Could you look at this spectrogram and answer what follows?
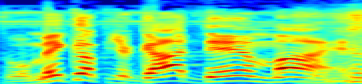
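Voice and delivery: exasperated grandfather. Retold or imitated. Grandfather to indecisive driver, mock exasperation.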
